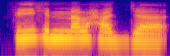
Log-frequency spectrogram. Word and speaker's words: فيهن الحج: Fihinnal hajja. Jimnya fathah. Di depannya nggak ada alif. Berarti nggak boleh panjang ya.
